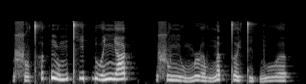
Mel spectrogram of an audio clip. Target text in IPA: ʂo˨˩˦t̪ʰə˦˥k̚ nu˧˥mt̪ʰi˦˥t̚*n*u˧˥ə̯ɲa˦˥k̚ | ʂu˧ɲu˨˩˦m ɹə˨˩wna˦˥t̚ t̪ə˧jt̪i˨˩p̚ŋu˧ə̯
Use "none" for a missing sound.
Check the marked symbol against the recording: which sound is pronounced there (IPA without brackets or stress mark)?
ɗ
